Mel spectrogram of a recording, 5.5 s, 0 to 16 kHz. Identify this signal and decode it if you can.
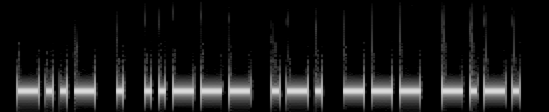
Morse code, heard as a keyed tone, about 17 wpm, 700 Hz. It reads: XE2ROC
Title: DXCC-100 Call Signs - 6 Characters - Repeated 2x - 17wpm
